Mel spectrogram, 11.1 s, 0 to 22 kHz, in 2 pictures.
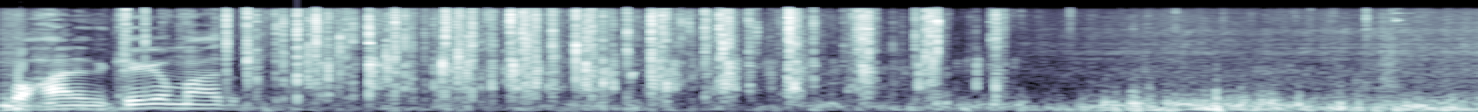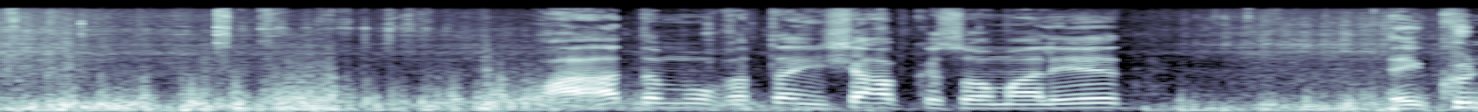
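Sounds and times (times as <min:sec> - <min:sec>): man talking: 0:00.0 - 0:01.1.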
